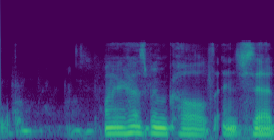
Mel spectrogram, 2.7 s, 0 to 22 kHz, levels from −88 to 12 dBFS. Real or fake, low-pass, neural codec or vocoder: fake; 7.2 kHz; codec, 16 kHz, 2 kbps, X-Codec, HuBERT features, trained on LibriSpeech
